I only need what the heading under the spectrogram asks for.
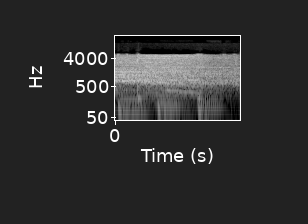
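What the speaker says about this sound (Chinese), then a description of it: "潘帅斗兽场，尖叫加鼓掌。" A studio audience at a live Chinese comedy show screams and applauds, a loud, dense, continuous wash of crowd noise lasting about a second.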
